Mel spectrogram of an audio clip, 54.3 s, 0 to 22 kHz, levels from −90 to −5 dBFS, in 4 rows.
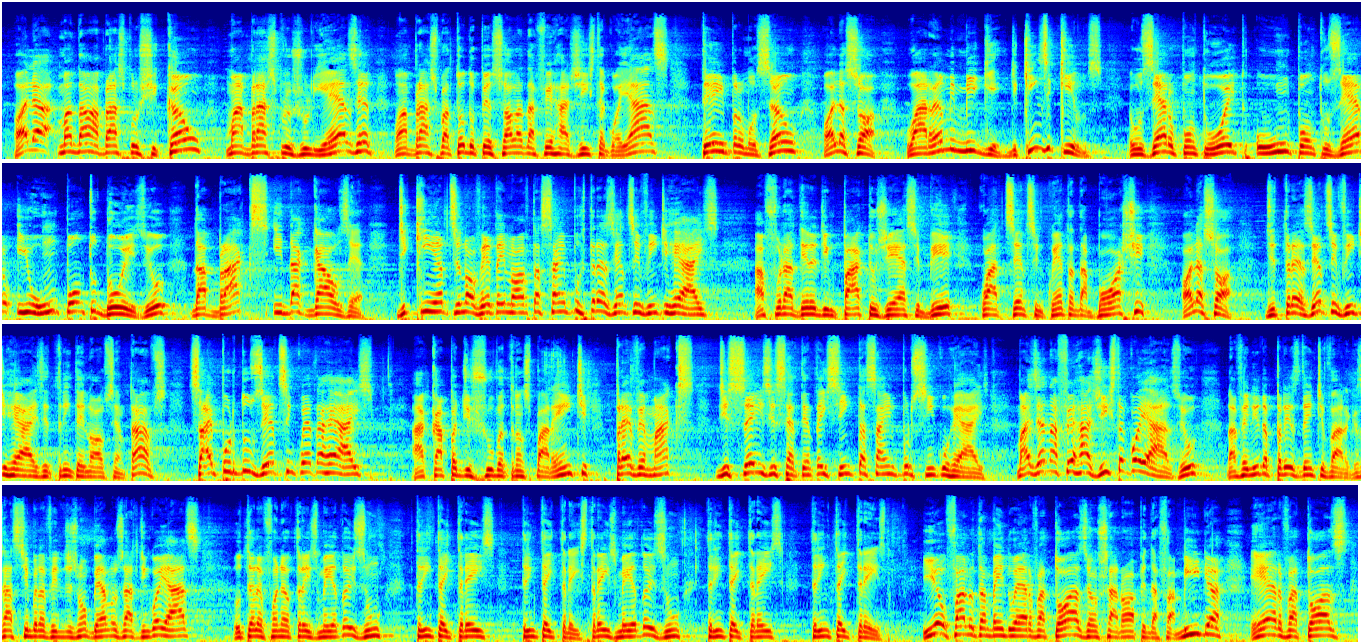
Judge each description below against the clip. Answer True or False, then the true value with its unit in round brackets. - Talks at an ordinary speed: True (135 wpm)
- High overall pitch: False (165 Hz)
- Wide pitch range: False (4.8 semitones)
